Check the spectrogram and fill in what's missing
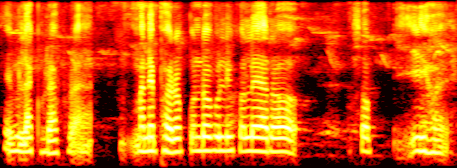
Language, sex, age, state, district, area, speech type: Assamese, female, 45-60, Assam, Udalguri, rural, spontaneous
